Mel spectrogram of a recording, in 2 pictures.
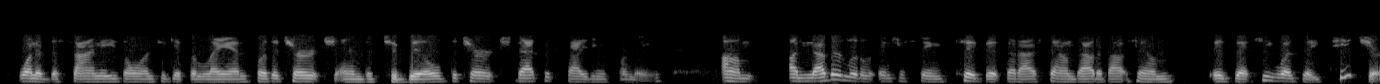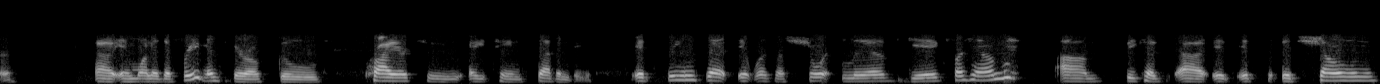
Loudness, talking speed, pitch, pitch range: -29 LUFS, 145 wpm, 145 Hz, 130-195 Hz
